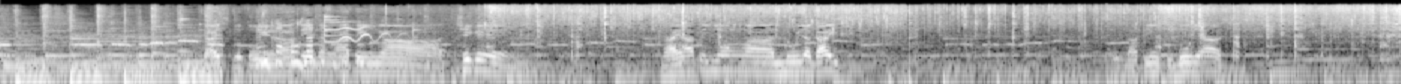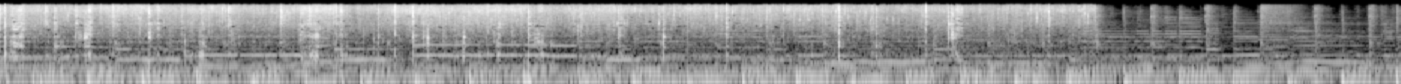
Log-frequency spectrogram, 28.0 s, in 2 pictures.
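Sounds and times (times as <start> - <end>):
ginger and onions sizzling: 1.9 - 25.0, 26.6 - 27.0
metal ladle scraping pot: 4.0 - 24.0.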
